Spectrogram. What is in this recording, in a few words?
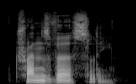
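"transversely", British English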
